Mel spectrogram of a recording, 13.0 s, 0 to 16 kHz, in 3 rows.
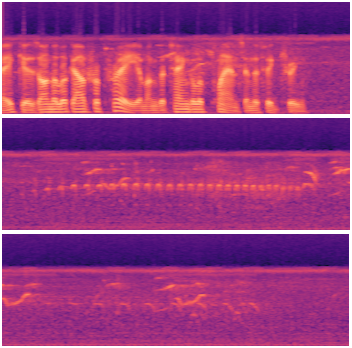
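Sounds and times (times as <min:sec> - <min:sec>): low steady hum: 0:00.0 - 0:13.0
rapid high animal trill: 0:01.6 - 0:03.9
short chirping calls: 0:01.8 - 0:12.1.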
